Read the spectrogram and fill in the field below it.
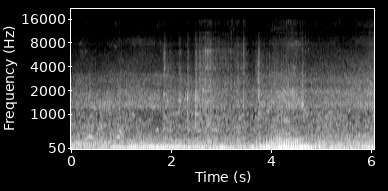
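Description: A motorised rickshaw's engine putters close by and passes.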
